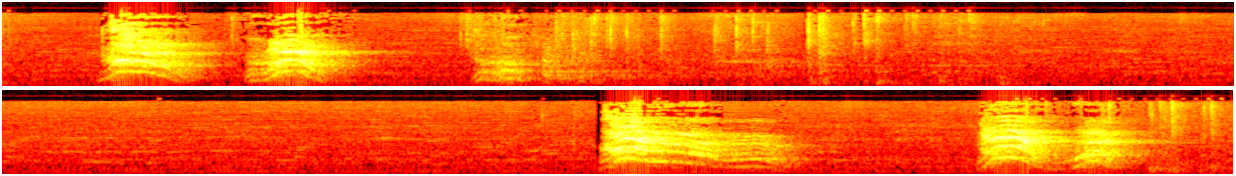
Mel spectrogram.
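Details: Eight-week-old Beagle puppy named Lucy, cautiously playing with a tom cat, gives sharp high barks: two quick ones near the start, a softer one, a long quiet gap, then two more barks near the end.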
